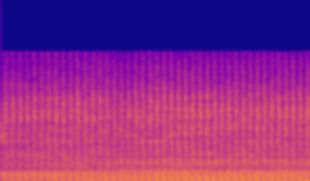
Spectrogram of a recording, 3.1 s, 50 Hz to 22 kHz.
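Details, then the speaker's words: About 2016 Exmark Lazer E-series 60-inch mower, 27hp Kohler V-twin, about 3,800 hours, carburetor flooding issue, cold start on choke at half throttle: a smooth, regular idle with no surging; initial smoke clearing. A knock appears later under throttle. "it's idling it's actually idling you guys all right smoke is going away"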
